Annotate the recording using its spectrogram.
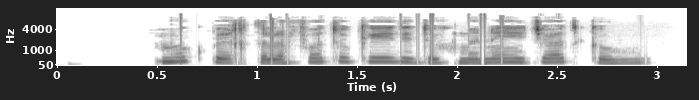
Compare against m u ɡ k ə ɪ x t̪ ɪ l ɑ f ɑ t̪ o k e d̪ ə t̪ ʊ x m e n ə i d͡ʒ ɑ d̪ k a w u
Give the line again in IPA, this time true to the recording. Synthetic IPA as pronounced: m u ɡ p ə ɪ x t̪ ɪ l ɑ f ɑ t̪ o k e d̪ ə d̪ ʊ x m a n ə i d͡ʒ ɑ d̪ k a w u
